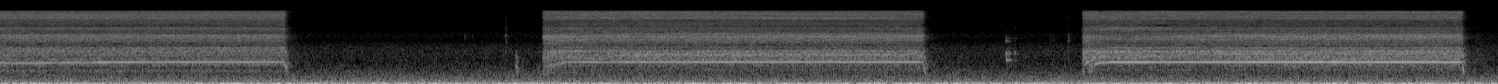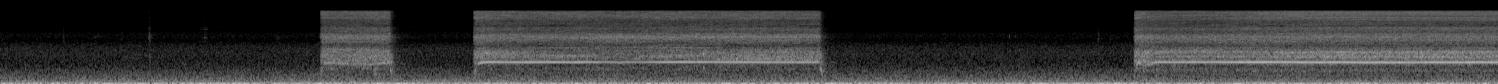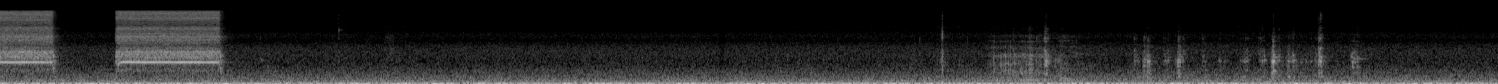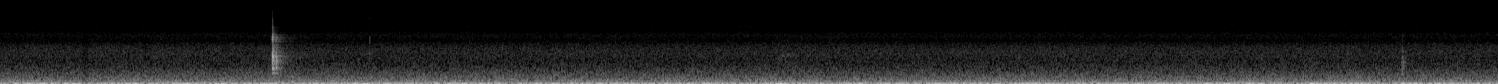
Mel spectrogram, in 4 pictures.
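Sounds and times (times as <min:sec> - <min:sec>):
power drill motor whining: 0:00.0 - 0:03.0, 0:05.4 - 0:09.4, 0:10.8 - 0:14.7, 0:18.2 - 0:19.0, 0:19.7 - 0:23.3, 0:26.4 - 0:32.3.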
